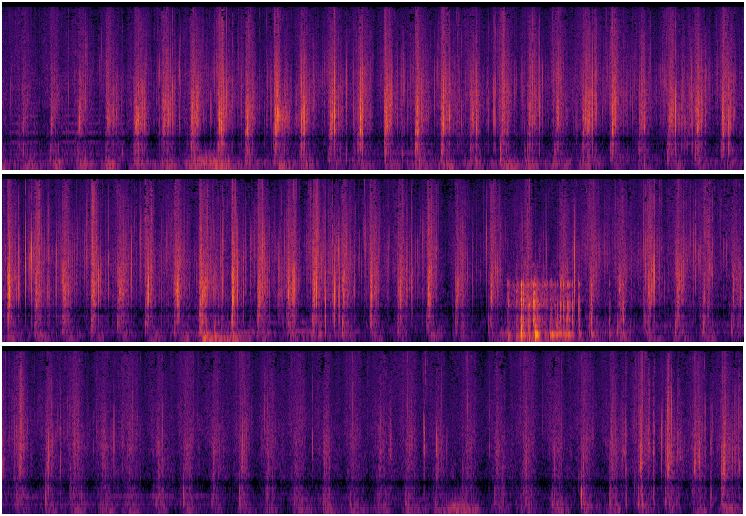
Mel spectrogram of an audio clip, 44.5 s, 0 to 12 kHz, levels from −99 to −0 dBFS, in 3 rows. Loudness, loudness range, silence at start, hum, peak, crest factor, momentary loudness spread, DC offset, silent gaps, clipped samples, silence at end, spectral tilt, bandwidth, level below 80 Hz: -39 LUFS; 14 LU; 0 s; none; -8 dBFS; 34 dB; 18 LU; under 0.1%; none; under 0.1%; 0 s; -2.5 dB/octave; 11.5 kHz; -58 dBFS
